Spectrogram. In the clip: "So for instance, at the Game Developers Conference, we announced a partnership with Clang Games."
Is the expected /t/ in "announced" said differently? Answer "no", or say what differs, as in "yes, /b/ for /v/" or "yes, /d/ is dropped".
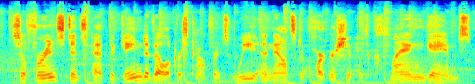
no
